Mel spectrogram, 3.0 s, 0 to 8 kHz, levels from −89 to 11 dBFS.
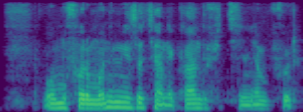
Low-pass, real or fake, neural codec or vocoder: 7.2 kHz; fake; vocoder, 44.1 kHz, 128 mel bands, Pupu-Vocoder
